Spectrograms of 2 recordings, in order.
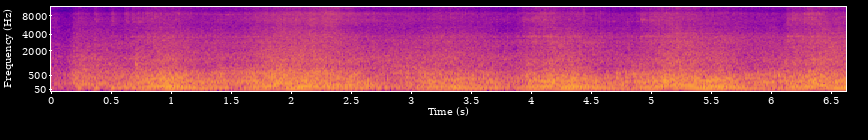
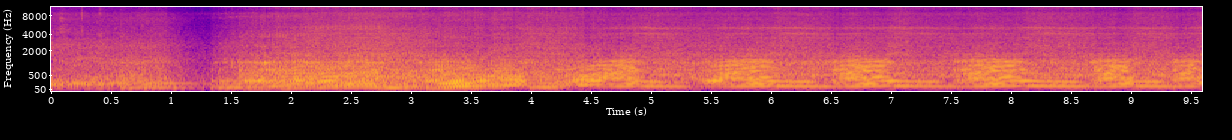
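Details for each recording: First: Honda Scoopy FI, about 2022, K0J engine: revs swell and sag unevenly with a flat, stumbling pull at low-to-mid throttle. Hesitation; injector, throttle body and filter cleaning plus an ECU reset are planned. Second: Honda Scoopy FI (around 2022, K0J engine); starts, then revs cleanly up and down in smooth repeated blips with no hesitation or sputter; running healthy.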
